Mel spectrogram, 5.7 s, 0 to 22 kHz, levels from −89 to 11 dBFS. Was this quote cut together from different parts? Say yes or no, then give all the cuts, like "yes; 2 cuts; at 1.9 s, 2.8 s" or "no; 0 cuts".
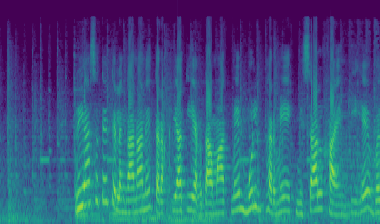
yes; 1 cut; at 1.0 s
